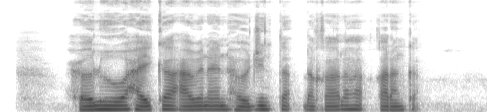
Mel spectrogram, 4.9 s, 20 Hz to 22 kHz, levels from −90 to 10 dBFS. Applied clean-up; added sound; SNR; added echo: none; none; none; none.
